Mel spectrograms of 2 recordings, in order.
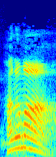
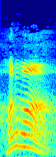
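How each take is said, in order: First: A firm call of the name Hanuma, falling at the end. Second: Hanuma called again, drawn out and falling; louder call. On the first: Garuda calling Hanuma in the cave, firm call. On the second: Garuda calls Hanuma again, stretched-out call. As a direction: call Hanuma a second time, longer. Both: Retold or imitated. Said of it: "అని పిలిచారు".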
